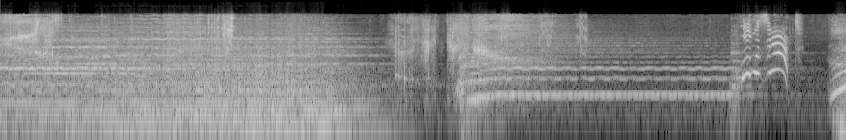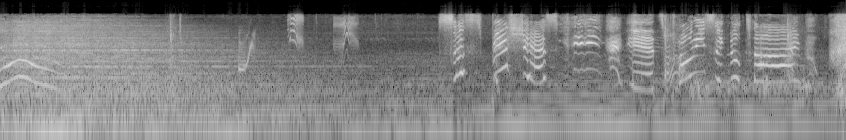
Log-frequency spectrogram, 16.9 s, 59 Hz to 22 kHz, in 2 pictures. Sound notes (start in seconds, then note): 0.0 slurp; 8.4 horrified gasp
